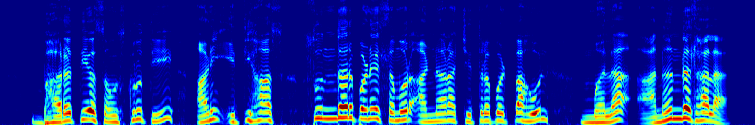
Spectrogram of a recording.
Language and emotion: Marathi, happy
